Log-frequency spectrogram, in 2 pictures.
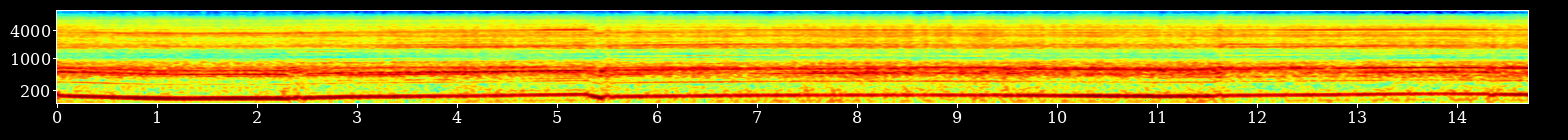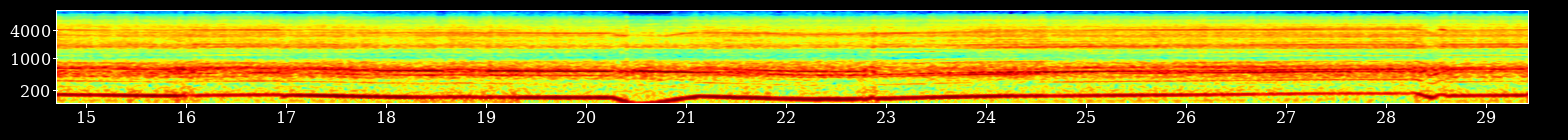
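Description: On-board sound of a 2018 Kawasaki Z1000SX's inline-four engine running steadily. Its pitch drops and recovers a few times, most deeply about two-thirds of the way through, with a rushing haze of wind underneath.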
